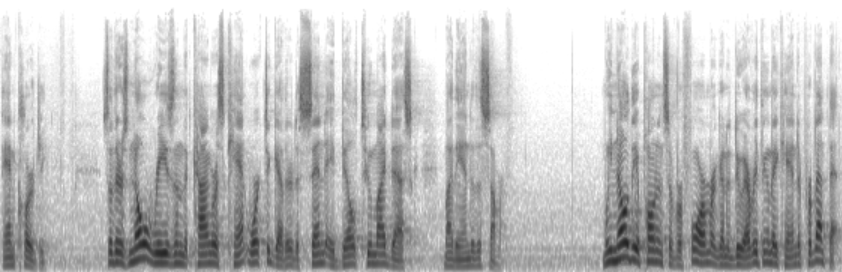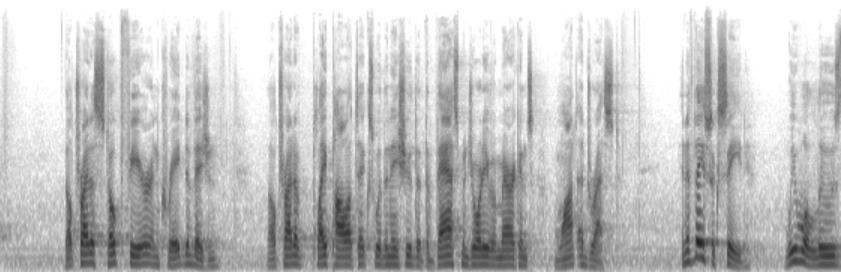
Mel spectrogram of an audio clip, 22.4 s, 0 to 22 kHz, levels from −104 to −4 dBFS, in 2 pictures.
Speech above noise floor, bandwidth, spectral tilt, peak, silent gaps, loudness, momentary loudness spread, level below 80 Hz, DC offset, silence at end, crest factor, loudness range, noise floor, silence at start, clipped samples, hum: 33 dB; 16.5 kHz; -5.5 dB/octave; -10 dBFS; none; -31 LUFS; 12 LU; -70 dBFS; under 0.1%; 0 s; 20 dB; 5 LU; -63 dBFS; 0 s; under 0.1%; none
